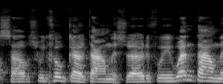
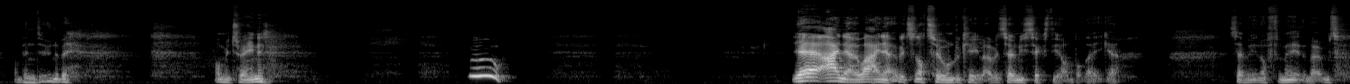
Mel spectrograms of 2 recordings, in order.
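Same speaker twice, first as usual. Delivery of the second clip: winded, out of breath, panting, lower; 5 semitones lower, 4 dB quieter than usual. Greeting viewers just after a training session, out of breath, panting. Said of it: "excuse me puffing and panting a bit".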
